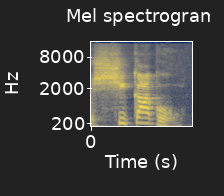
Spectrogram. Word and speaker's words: Chicago: फिर है CHICAGO, शिकागो, America का एक शहर है शिकागो।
